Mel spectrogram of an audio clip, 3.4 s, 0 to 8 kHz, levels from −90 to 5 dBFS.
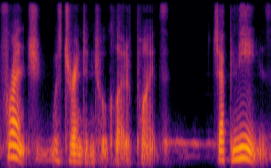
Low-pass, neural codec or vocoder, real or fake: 7.2 kHz; codec, 24 kHz, 0.5 kbps, DualCodec; fake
